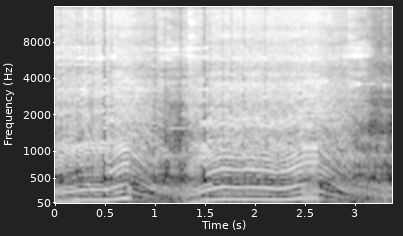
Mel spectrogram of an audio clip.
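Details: Auction Stihl HT75 extendable pole saw after cleaning and oiling; revs climb cleanly and hold a steady buzz through each cut, then drop back smoothly; runs strong and healthy.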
